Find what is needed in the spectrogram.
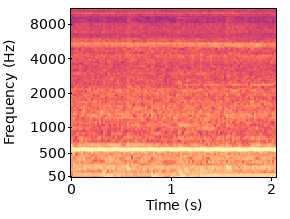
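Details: Steady motor hum with a constant whine: an Omron compressor nebulizer running.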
